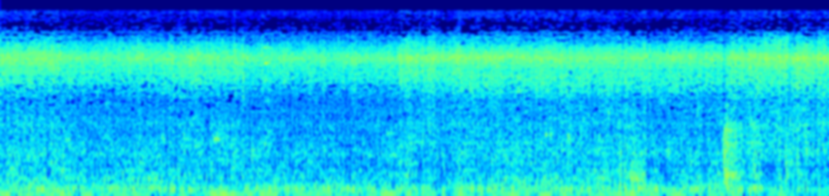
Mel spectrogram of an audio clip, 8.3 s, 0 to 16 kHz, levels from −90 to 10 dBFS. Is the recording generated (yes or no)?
no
